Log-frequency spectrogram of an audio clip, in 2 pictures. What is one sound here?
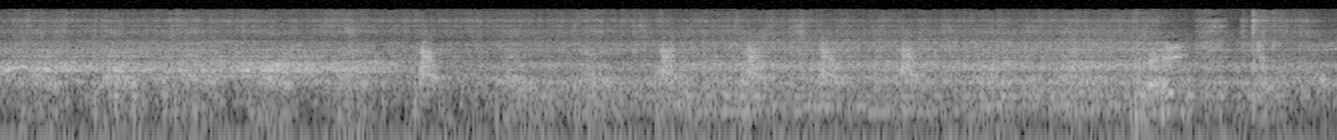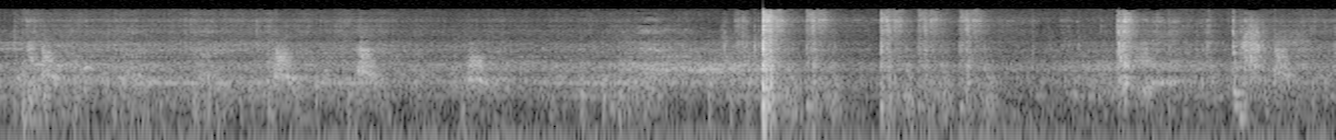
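Cartoonish shots and game effects pop repeatedly through a television speaker.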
